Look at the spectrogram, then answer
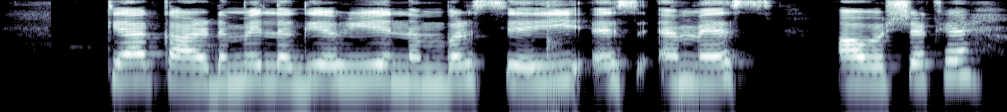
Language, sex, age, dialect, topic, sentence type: Hindi, female, 18-24, Awadhi Bundeli, banking, question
